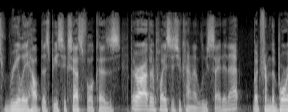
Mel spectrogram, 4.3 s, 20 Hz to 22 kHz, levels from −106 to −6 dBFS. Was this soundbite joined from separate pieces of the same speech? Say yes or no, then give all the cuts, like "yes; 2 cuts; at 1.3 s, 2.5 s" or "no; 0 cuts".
yes; 1 cut; at 1.8 s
